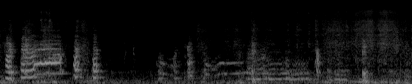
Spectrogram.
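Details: Hens clucking in a snowy backyard coop in January, with a loud burst of calls at the start, then softer clucks and brief squawks over a low background hum.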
